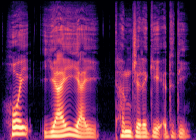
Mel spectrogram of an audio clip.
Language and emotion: Manipuri, neutral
